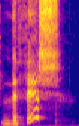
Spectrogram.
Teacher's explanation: You can repeat an unclear phrase with rising intonation. When you repeat a vague or unclear word with rising intonation, you are asking the person to clarify.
